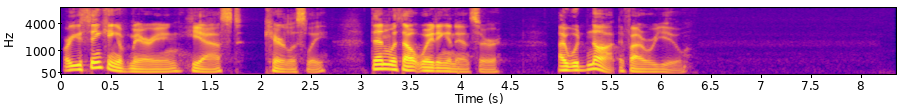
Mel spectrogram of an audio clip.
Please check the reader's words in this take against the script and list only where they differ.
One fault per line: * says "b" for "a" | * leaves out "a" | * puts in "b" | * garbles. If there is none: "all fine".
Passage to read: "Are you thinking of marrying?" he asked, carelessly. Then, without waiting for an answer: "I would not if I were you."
* leaves out "for"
